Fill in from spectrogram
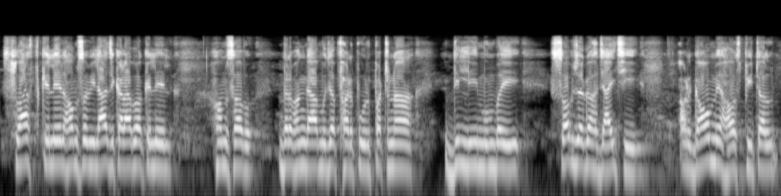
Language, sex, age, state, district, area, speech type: Maithili, male, 30-45, Bihar, Muzaffarpur, urban, spontaneous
